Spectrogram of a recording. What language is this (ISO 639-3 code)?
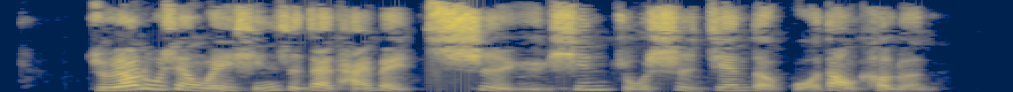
zho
